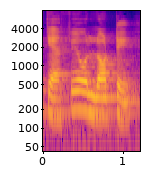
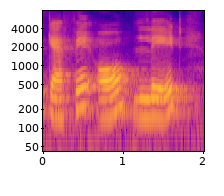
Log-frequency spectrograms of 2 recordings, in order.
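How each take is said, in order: First: The last word sounds like 'lot'. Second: The last word sounds like 'late'. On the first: The speaker calls it right. "इसको pronounce करते हैं" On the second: The speaker calls it wrong. "it is written like this"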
